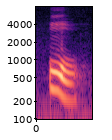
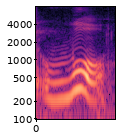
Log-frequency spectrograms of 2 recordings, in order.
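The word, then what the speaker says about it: を: have wa and then o now the bottom one it should be wool right but we do not pronounce the w here it's the same pronunciation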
